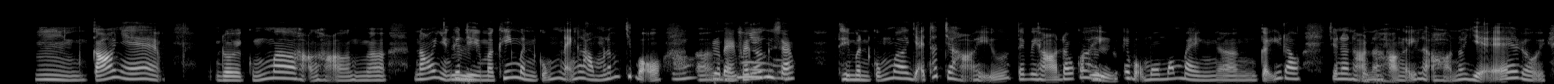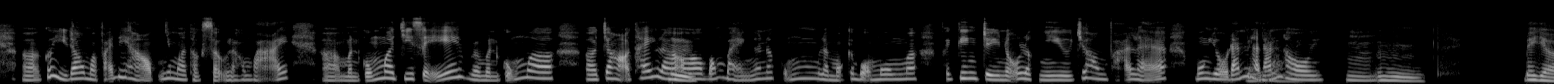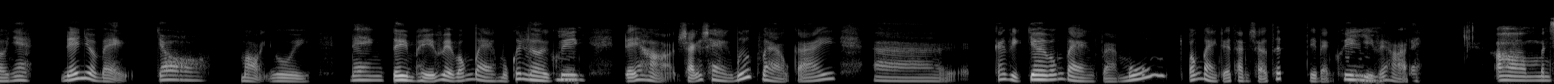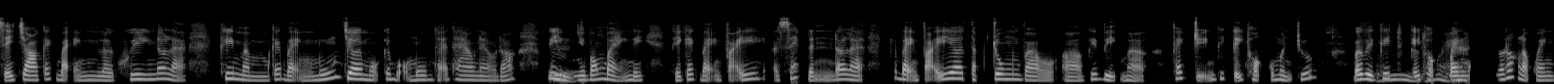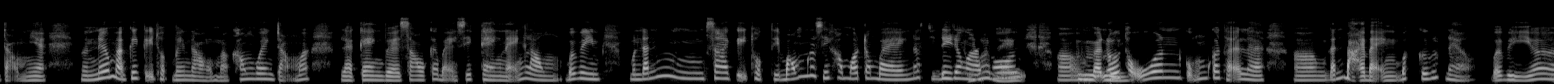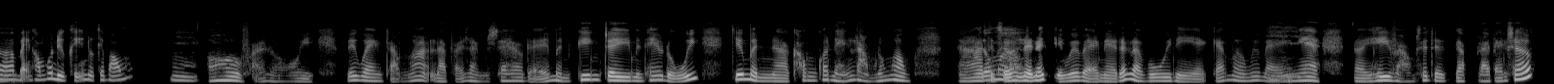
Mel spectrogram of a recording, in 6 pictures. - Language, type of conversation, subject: Vietnamese, podcast, Bạn có kỷ niệm vui nào gắn liền với sở thích của mình không?
- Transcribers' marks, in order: tapping; other noise; other background noise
